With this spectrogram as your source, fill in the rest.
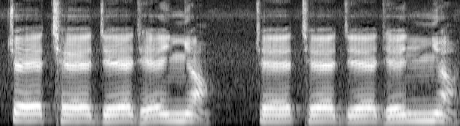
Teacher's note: जब मैं इन्या बोलता हूँ तो हमारी ध्वनि कुछ नाक से निकल जाती है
